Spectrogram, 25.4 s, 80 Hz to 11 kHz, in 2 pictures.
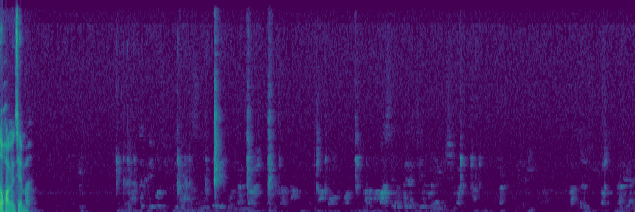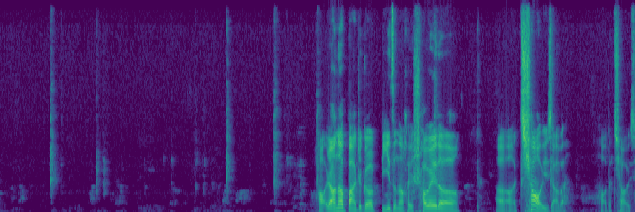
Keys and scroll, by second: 7.0 space, 8.6 ctrl+z, 9.1 ctrl+z, 9.3 ctrl+z, 13.6 space, 14.5 1, 17.1 3, 18.0 space, 18.3 ctrl+z, 18.9 space, 19.2 ctrl+z, 21.3 space, 23.0 space, 23.6 1, 24.8 1.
